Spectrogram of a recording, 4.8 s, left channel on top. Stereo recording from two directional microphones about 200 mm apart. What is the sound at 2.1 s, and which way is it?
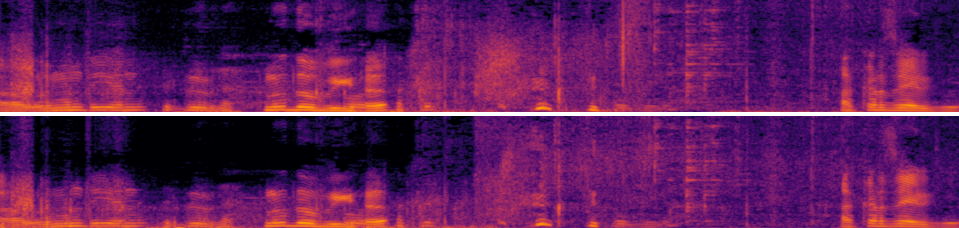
Speech, centre (ahead or behind).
